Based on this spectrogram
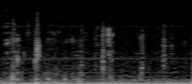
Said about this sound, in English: Are you going ASMR right now? Yeah, sorry, I was chewing a little bit in the microphone there. I'm sure that was uncomfortable for some people.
